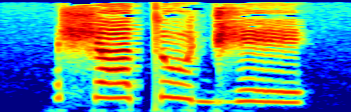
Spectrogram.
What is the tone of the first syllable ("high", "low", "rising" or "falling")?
high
